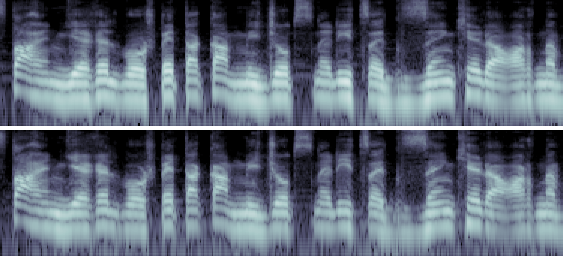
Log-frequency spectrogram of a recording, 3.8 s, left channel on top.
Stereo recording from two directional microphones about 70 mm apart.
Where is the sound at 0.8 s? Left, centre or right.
Left.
